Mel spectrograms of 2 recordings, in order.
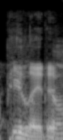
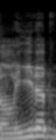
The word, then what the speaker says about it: pileated: And it's a how does do you pronounce it? Pileated woodpecker. – Yeah, pileated. – Pileated woodpecker. Yeah. Pileated. Okay, pileated woodpecker.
